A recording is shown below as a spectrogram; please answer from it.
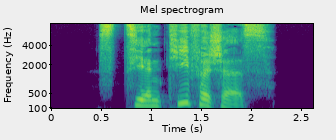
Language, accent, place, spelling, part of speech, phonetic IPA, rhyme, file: German, Germany, Berlin, szientifisches, adjective, [st͡si̯ɛnˈtiːfɪʃəs], -iːfɪʃəs, De-szientifisches.ogg
- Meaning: strong/mixed nominative/accusative neuter singular of szientifisch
